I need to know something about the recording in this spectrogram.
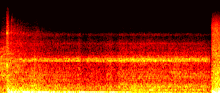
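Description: Title-sequence sound design: a sharp hit right at the start, then a low rumbling drone with a thin high tone held over it, slowly fading.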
